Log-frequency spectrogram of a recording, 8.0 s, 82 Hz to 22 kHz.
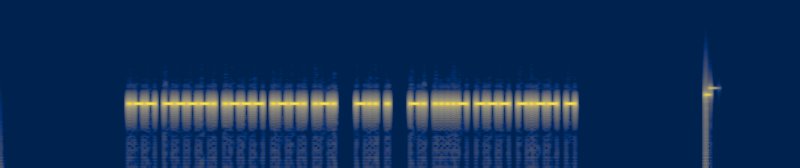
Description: Morse code, heard as a keyed tone, about 40 wpm, 700 Hz. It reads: W9JPR DE N4OYT
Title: USA Callsign DE Callsign - 5 Characters - 40wpm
